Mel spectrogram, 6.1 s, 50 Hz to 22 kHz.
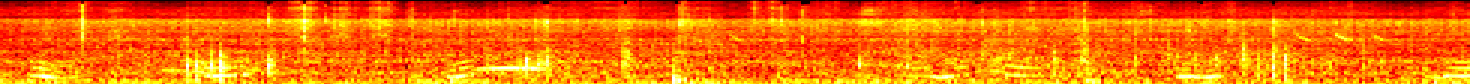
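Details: Lexus RX 300 with engine running, wheel turned back and forth: short high rubbery squeaks about once a second from the steering column spot; owner applies motor oil there as a fix, cause not confirmed.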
